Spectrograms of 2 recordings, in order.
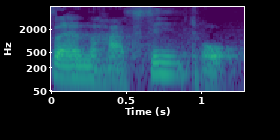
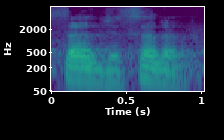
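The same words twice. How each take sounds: First: The name is said with Spanish-style sounds. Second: The name is said with English-style sounds. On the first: This is the original pronunciation of the name. The speaker calls it right. "It's a Spanish name, which really should be pronounced" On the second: This is how people locally say it. The speaker calls it wrong. "they call it"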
